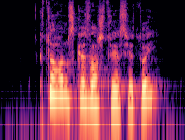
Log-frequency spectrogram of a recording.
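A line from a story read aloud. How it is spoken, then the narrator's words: Frightened question. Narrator (Russian): испуганно спросил тот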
